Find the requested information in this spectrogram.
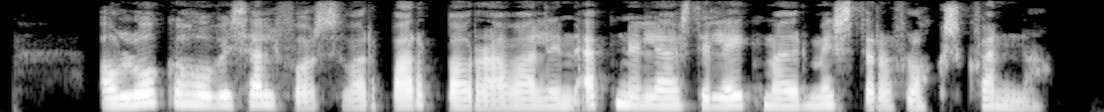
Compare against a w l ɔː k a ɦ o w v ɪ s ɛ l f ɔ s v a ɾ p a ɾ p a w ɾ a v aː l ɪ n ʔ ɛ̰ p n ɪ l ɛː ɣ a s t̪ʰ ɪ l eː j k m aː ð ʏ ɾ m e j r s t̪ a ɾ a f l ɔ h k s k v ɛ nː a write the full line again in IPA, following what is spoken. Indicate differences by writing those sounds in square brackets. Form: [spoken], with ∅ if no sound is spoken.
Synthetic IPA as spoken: a w l ɔː k a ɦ o w v ɪ s ɛ l f ɔ s v a ɾ p a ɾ p a w ɾ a v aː l ɪ n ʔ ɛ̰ p n ɪ l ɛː ɣ a s [t̪] ɪ l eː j k m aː ð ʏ ɾ m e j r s t̪ a ɾ a f l ɔ h k s [kʰ] v ɛ nː a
